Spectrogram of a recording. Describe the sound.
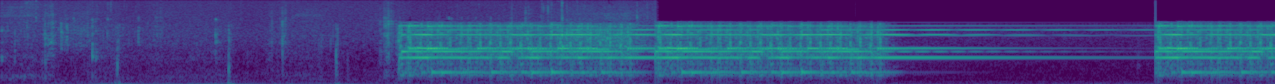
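A telephone rings with a sustained electronic trill after a few brief knocks, breaks off for a moment, then starts ringing again.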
